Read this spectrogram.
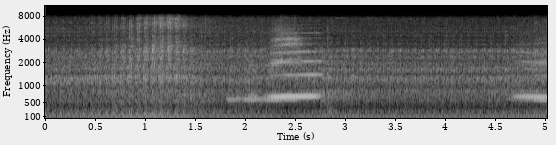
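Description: A mower whirs and rattles through dense vegetation.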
